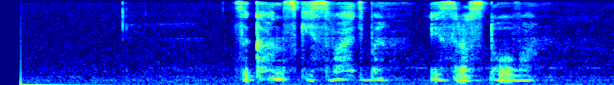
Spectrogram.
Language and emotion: Russian, sad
